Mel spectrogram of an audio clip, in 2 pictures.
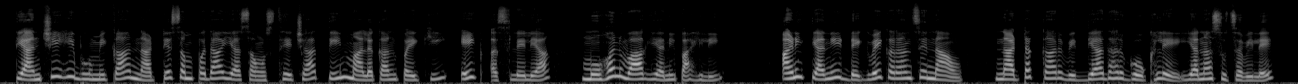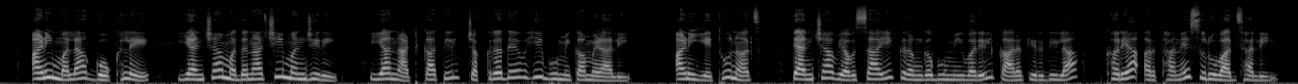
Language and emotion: Marathi, neutral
